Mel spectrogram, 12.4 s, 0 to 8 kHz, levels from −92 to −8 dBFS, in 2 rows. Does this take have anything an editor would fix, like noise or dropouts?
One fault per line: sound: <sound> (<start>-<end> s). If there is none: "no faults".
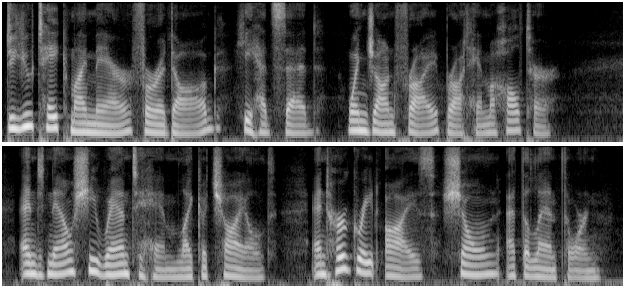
no faults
